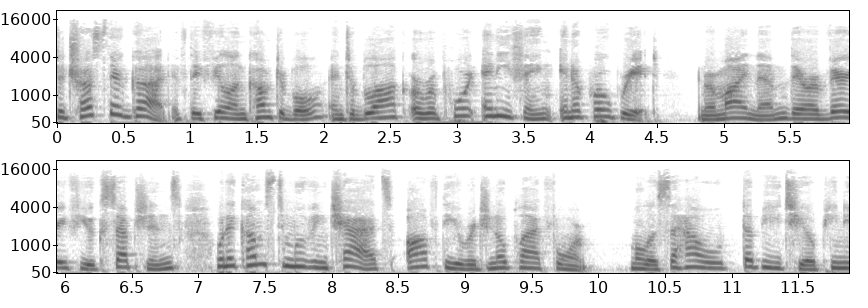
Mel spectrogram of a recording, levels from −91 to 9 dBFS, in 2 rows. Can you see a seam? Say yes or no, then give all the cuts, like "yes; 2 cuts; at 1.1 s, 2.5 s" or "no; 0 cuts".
no; 0 cuts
